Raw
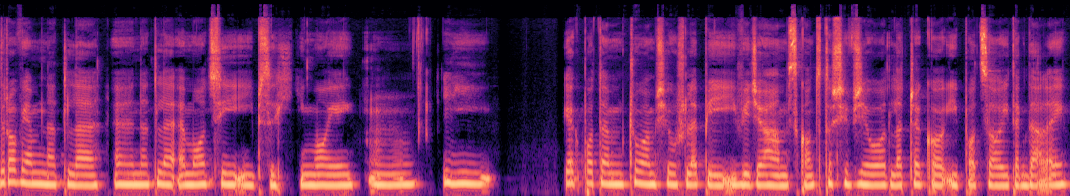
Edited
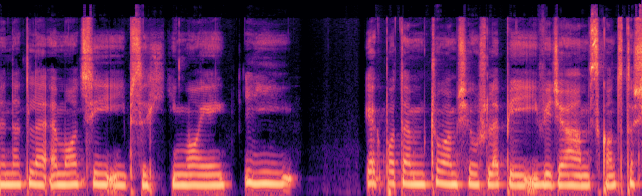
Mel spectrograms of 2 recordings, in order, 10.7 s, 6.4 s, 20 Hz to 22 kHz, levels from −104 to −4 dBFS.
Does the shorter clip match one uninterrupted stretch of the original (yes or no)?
no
